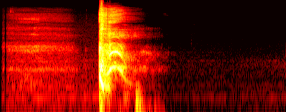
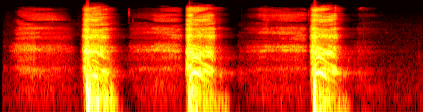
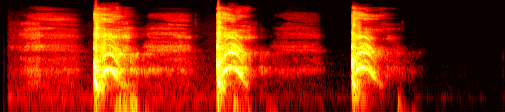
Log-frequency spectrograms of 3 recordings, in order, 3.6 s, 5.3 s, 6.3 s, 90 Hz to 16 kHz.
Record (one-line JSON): {"cough_length": "3.6 s", "cough_amplitude": 32768, "cough_signal_mean_std_ratio": 0.23, "exhalation_length": "5.3 s", "exhalation_amplitude": 32768, "exhalation_signal_mean_std_ratio": 0.36, "three_cough_length": "6.3 s", "three_cough_amplitude": 32768, "three_cough_signal_mean_std_ratio": 0.32, "survey_phase": "beta (2021-08-13 to 2022-03-07)", "age": "45-64", "gender": "Female", "wearing_mask": "No", "symptom_none": true, "symptom_onset": "3 days", "smoker_status": "Never smoked", "respiratory_condition_asthma": false, "respiratory_condition_other": false, "recruitment_source": "REACT", "submission_delay": "1 day", "covid_test_result": "Negative", "covid_test_method": "RT-qPCR", "influenza_a_test_result": "Negative", "influenza_b_test_result": "Negative"}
